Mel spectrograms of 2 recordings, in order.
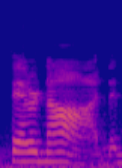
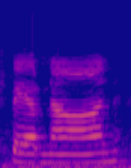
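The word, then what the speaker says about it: Fernand: Fernan, I think it was. I'm not saying it right. For some reason, I always want to say the D. Fernan. There we go. You're French, Fernan.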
